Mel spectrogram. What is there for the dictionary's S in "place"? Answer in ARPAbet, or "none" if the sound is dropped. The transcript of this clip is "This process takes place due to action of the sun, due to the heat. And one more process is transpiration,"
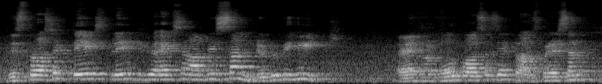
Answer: none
